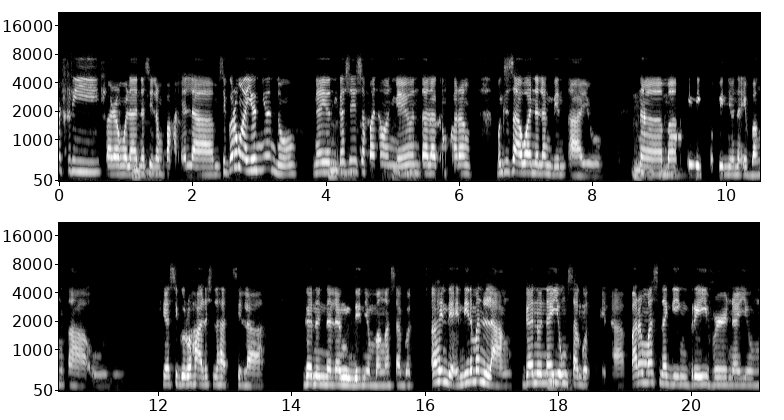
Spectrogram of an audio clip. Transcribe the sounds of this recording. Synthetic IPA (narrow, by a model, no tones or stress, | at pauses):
fɾipaːɾɐŋwɐlaːnɐsɪlaŋpɐkɐʔɐlamsɪɡuːɾo̞ŋɐjonjonːo̞ | ŋɐjo̞nkɐs̬ɛsɐpɐnɐho̞nŋɐjo̞nt̪ɐlɐɡaŋpaːɾɐŋmɐɡ̚sɐsaːwɐnɐlɐŋd̪ɪnt̪aːjo̞ | nɐmɐkɪnɪɡ̚opɪnjonɐŋʔɪbaŋt̪aːʔo̞no | kɐjaʔsɪɡuːɾo̞ɦaːlo̞slɐɦat̪̚sɪla | ɡɐno̞nːɐlaŋd̪ɪnjʊŋmɐŋasɐɡo̞t̪̚ʔohɪnd̪ɛhɪnd̪inɐmanlɐŋɡɐno̞nːɐjʊŋsɐɡo̞t̪̚nɪlapaːɾɐŋmɐsnɐɡɪŋbɾejvɛɹnɐjʊŋ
